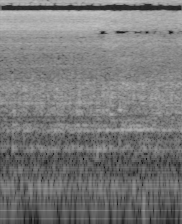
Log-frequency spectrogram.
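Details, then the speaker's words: Barn hydronic radiant heating system during first fill after fixing leaks: steady soft hiss over low pump hum as trapped air vents out of the system's top vent. "can you hear that that thing's venting the air out of the system right now"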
